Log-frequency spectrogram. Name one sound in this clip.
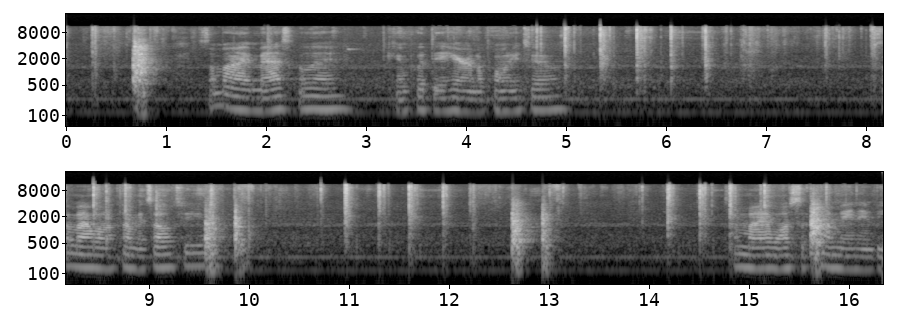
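Cards are shuffled, clicking and slapping softly.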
